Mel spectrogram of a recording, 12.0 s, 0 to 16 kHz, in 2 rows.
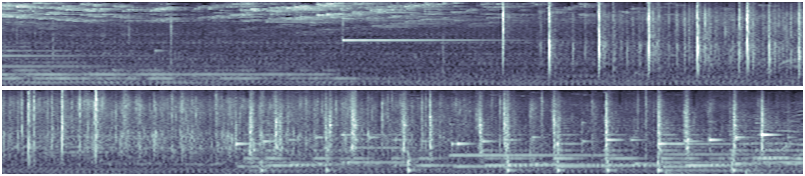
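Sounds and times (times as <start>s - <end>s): percussion clicks in steady beat: 7.7s - 12.0s.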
